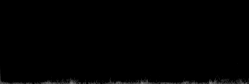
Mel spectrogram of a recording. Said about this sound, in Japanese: こうすると、心臓の音がトクントクンって聞こえて落ち着ける。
